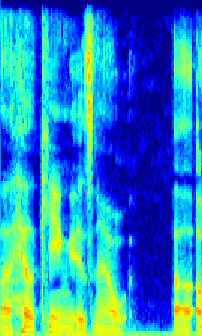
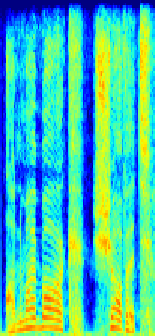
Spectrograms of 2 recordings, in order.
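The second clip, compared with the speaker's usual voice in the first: high, loud in-character order; drawn-out, raised rallying call; called-out command; 11 semitones higher, 5 dB louder, slower than usual. Acted. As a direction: shout the signal to your teammate. Player voices Yannick calling an order.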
